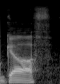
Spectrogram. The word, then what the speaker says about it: Gough: in seasons past Alfred Michael Gough is it golfer go as how do you say apparently supposed to be like off so they get Gough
